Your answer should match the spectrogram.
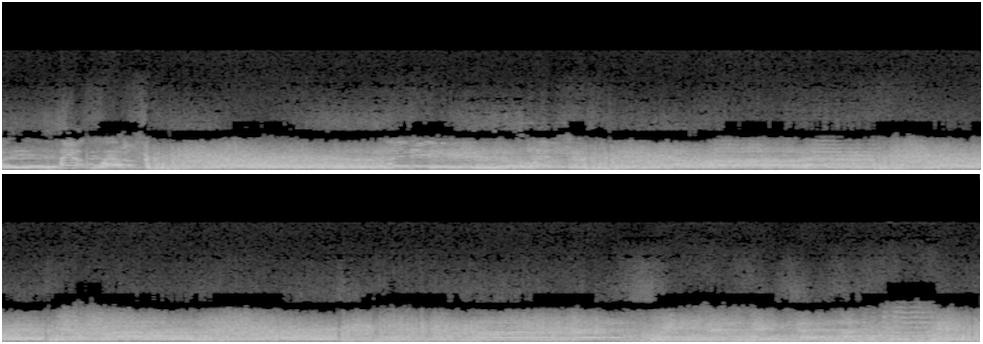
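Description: Heavy artillery fires salvos on command, roaring almost without pause, booming salvos blending into a dense, muffled rumble that stays loud from start to finish with no talking.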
